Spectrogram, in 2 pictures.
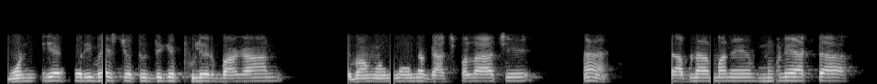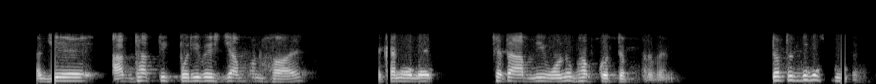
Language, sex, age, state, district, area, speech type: Bengali, male, 45-60, West Bengal, Dakshin Dinajpur, rural, conversation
